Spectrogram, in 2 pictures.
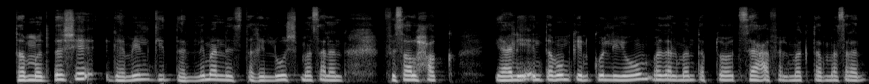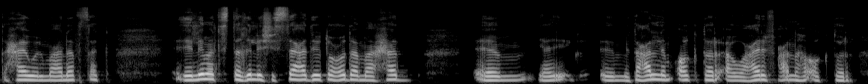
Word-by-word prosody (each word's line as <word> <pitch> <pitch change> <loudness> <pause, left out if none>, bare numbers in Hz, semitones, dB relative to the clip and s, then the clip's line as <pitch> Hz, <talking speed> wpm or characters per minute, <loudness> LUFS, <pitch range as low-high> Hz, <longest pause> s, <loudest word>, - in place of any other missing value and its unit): طَب 195 -1 +3
ما 195 -1 +4
ده 200 +6 +1
شيء 250 +2 0
جميل 200 +4 0
جدًا، 205 -4 -5
ليه 170 +5 -2
ما 220 0 +3
نستغلّوش 195 +1 -1
مثلًا 195 -1 -1 0.4
في 200 - -3
صالحك؟ 205 0 0 0.4
يعني 195 0 +4
أنت 205 0 0
ممكن 210 -1 +3
كل 205 0 0
يوم 205 +5 +2
بَدَل 210 -2 +2
ما 195 - 0
أنت 200 0 -4
بتقعد 200 0 -3
ساعة 200 -1 +1
في 205 - -18
المكتب 195 0 -3
مثلًا 190 0 -2
تحاول 200 -2 +2
مع 190 0 0
نفسك، 205 +2 -4 0.6
آآ، - - -9
ليه 230 +4 +7
ما 245 - +7
تستغلّش 220 -2 +1
الساعة 215 +3 +2
دي 215 +1 +1
وتقعدها 215 0 +2
مع 195 -1 0
حد 195 0 -1 0.7
آمم 195 +1 0
يعني 195 +2 -2 0.3
ج - - -4
متعلّم 200 +4 +1
أكتر 205 0 -1
أو 180 -1 -1
عارف 200 +3 0
عنها 200 -1 -2
أكتر؟ 185 -1 -5
200 Hz, 160 wpm, -22 LUFS, 190-215 Hz, 0.7 s, ليه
